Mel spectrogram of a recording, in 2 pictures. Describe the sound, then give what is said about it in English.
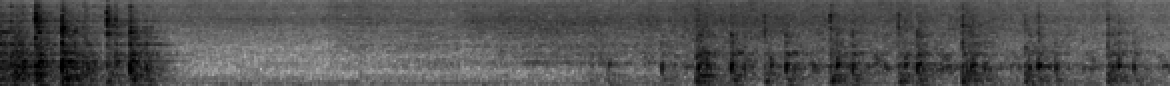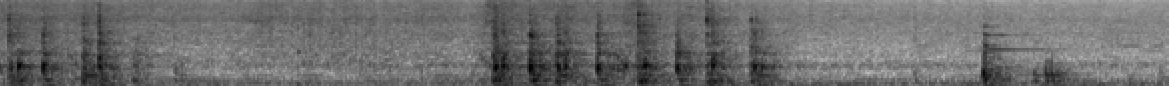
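A full cup of raspberries caramelizes with sugar in a pan for a duck sauce, sizzling softly while a utensil stirs in scraping, clicking bursts, with a quieter simmer between strokes and a brief clink near the end. No one speaks. “You start to see as I mix this around here, what we're trying to do is we're trying to get these raspberries to caramelize with the sugar.”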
